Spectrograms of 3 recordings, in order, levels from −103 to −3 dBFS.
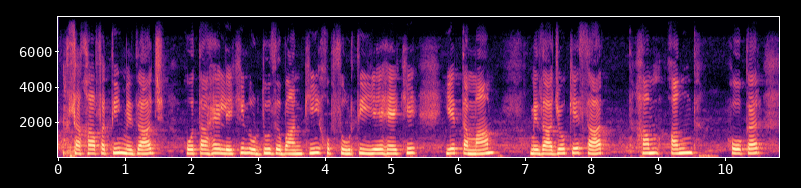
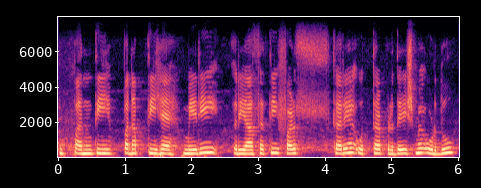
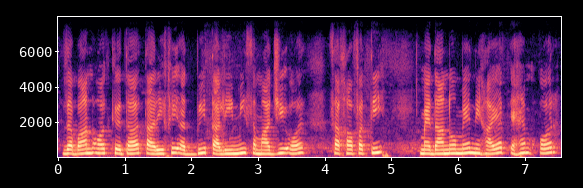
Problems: constant background noise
